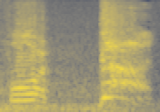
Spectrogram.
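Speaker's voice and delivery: "For God" shouted loud and high; short shout. Shown as a demonstration. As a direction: punch the words out hard. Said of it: "this is the big test".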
